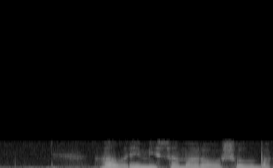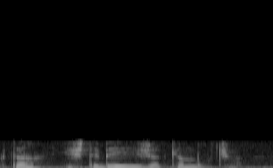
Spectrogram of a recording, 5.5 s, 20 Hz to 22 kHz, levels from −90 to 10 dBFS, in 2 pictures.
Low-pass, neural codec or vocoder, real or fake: 3.6 kHz; none; real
